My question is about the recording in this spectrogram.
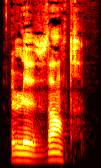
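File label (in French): "ventre", French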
